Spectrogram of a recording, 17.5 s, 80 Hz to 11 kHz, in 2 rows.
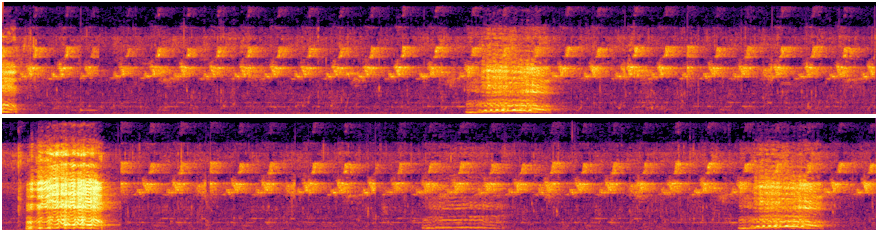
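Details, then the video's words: Goat bleating: three loud, wavering bleats with a rough, buzzy quality, spaced several seconds apart, plus a fainter one. A steady, high, pulsing insect chirp runs underneath throughout. "Animal Sounds Goat, Goat Voice Sound, Voice of Goat, Goat Call, Goat Mp3 Sound, Goat Sound Effects"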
